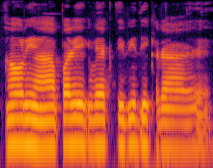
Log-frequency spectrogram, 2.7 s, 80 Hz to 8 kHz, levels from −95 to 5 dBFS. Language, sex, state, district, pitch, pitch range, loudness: Hindi, female, Uttar Pradesh, Saharanpur, 150 Hz, 135-155 Hz, -17 LUFS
